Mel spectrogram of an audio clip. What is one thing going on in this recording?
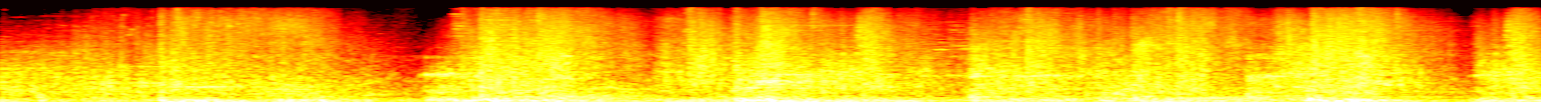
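Game spell effects burst and crackle in quick succession during a fight.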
